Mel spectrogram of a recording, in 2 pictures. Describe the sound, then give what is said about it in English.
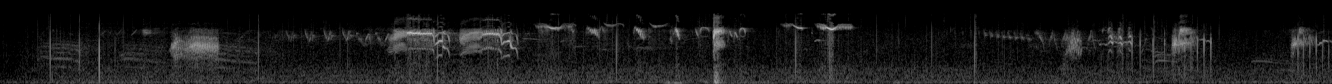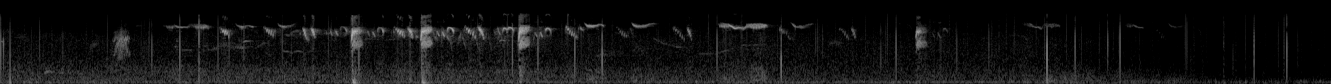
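A starling sings a long, rambling stream of whistles, chirps, clicks and rattling notes, continuous, over a faint low background hiss. “Starling song.”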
